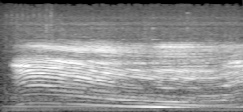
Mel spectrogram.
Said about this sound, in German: Und wenn kein Hirsch rührt, hilft ein Knopfdruck.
